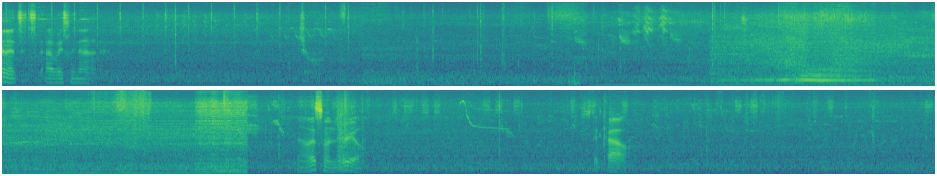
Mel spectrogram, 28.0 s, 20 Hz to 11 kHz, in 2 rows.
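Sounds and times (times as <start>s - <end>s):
vehicle passing by: 5.4s - 17.7s.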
